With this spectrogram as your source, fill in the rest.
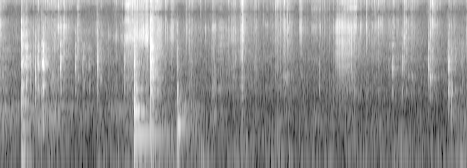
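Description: A thin, solid, coiled white PVC lamp cable with plastic sheathing is held in both hands while the fingers rub and unwind the coils. This makes a quiet, irregular patter of soft scuffs and small crisp ticks, with a couple of sharper, louder clicks around the two-second mark. Each sound is short and dry with almost no ring, and the sound is mostly bright with little low end.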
